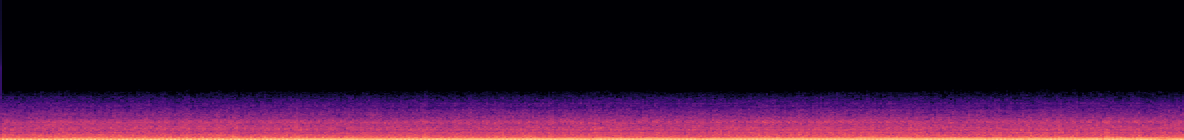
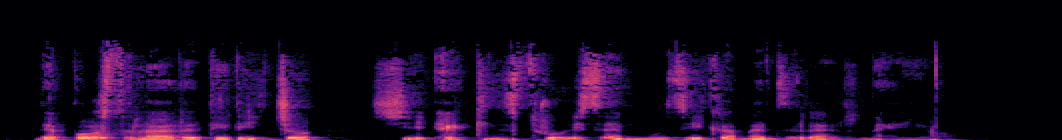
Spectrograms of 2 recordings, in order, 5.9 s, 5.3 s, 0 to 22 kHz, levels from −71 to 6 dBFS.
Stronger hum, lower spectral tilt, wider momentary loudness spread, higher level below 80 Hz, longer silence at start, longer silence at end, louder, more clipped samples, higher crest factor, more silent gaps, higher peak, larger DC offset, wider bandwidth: neither; first, -8.5 dB/octave vs -5.5 dB/octave; second, 1 LU vs 14 LU; about the same, -44 dBFS vs -44 dBFS; second, 0 s vs 0.2 s; second, 0 s vs 0.6 s; first, -8 LUFS vs -19 LUFS; neither; second, 8 dB vs 16 dB; neither; first, 0 dBFS vs -4 dBFS; neither; second, 6.2 kHz vs 16 kHz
